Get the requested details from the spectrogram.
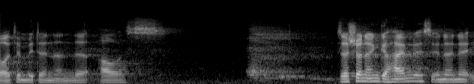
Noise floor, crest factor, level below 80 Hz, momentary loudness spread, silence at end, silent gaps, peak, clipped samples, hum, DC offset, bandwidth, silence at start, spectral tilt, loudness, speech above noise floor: -59 dBFS; 24 dB; -60 dBFS; 21 LU; 0 s; none; -4 dBFS; under 0.1%; none; under 0.1%; 10 kHz; 0 s; -4 dB/octave; -25 LUFS; 33 dB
